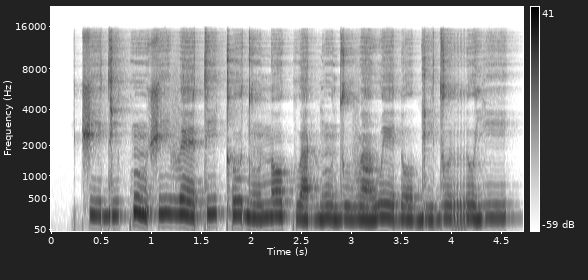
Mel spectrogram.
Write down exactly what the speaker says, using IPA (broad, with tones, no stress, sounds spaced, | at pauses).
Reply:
t͡ʃ i˨ d i˨ kʷ ũ˦˨ ʃ i˦ β ɛ˦˨ t i˦ kʼ ʊ˦ d ũ˨ n ɔ˦ kʷ a˨ ɡ͡b ũ˨ d u˨ β ã˨ w e˦˨ ɗ o˨ ɡ i˨ d ʊ˦ r ʊ˦˨ j i˦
